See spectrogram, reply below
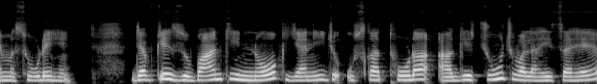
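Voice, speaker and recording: A woman teaches a tajweed lesson, explaining each point patiently and often pausing to check in. Her voice sits at a medium pitch. The recording is dull and dry, with no room sound. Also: a little mellow, no echo. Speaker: Quran recitation teacher.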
